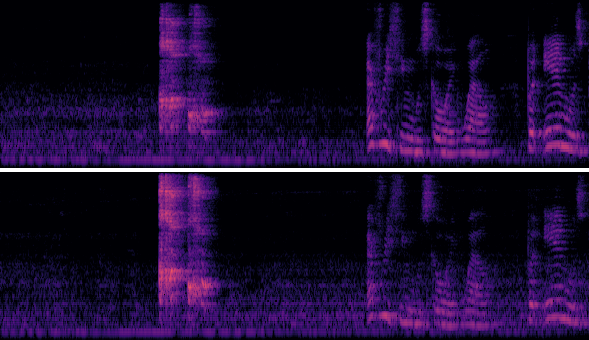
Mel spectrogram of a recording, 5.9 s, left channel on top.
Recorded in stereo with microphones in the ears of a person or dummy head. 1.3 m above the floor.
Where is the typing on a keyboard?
No typing on a keyboard in this recording.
